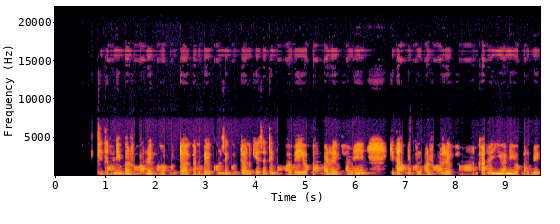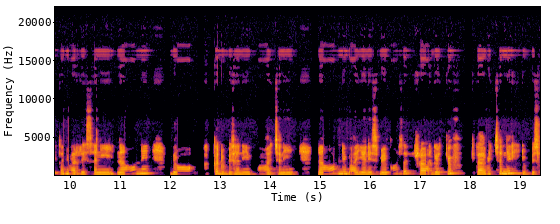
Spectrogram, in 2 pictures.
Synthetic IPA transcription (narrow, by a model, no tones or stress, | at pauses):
kɪt̪aːbnɪbɐrːuːbɐrːe̞ːfːɐmɐɡʊd̪ːaːkɐnbe̞ːkːʊmsɪɡʊd̪ːaːŋke̞ːsːɐt̪ːɪɡoːbɐmeːjo̞ːkaːnbɐrːe̞ːfːɐmeːkɪt̪aːbnɪkʊnbɐrːuːbɐrːe̞ːfːɐmaːkʰɐnɐɪjoːnːɪjo̞ːkaːnbe̞ːk̚t̪ɔnːɪbɐrːe̞ːsːɐniːnaːmoːnːɪbɪɾo̞ː | ɐkːɐd̪ʊbːɪsɐniːfʊmaːt͡ʃːɐniːnaːmoːnːɪbaːjʔenɪsbe̞ːkːʊmsɐɪrːaːɐɾɡɐt͡ʃːuːfkɪ̥t̪aːbɪt͡ʃːɐnːɪd̪ʊbːɪs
